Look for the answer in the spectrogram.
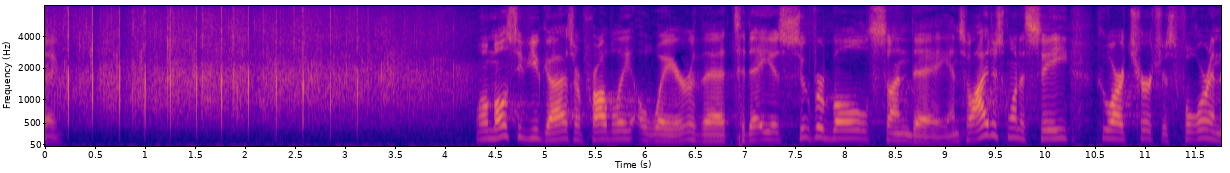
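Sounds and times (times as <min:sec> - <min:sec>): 
speech: 0:00.0 - 0:00.3, 0:04.3 - 0:11.7
church congregation applauding: 0:00.0 - 0:04.4
sharp evenly spaced claps: 0:00.0 - 0:04.4.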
